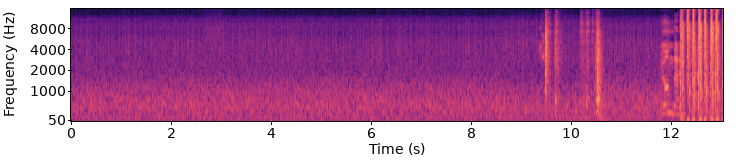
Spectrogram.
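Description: A jetpack roars steadily.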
